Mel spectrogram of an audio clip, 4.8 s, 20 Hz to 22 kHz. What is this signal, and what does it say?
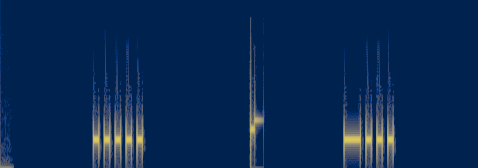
Morse code, heard as a keyed tone, about 22 wpm, 700 Hz. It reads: 5 B
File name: Single-Letter-Number-22wpm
